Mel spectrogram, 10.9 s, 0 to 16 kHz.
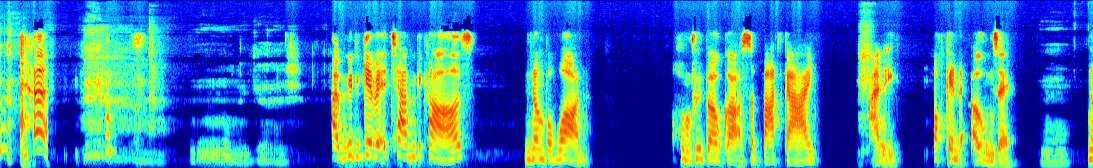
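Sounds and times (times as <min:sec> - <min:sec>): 
person coughing: 0:00.0 - 0:01.6
short low vocal sound: 0:00.8 - 0:03.0, 0:10.4 - 0:10.7
speech: 0:02.9 - 0:06.0, 0:06.8 - 0:10.9.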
